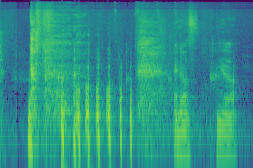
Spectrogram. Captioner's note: laughs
